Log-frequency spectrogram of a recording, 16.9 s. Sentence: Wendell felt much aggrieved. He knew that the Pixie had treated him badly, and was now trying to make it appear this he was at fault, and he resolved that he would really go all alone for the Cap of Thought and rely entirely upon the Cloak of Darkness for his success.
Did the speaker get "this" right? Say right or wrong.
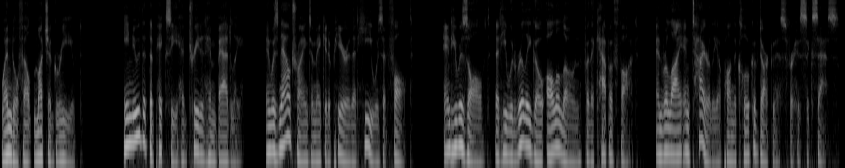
wrong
